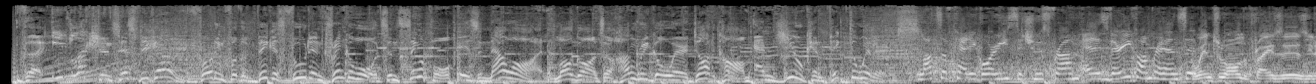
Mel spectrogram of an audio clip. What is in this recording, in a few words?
English Singaporean Male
